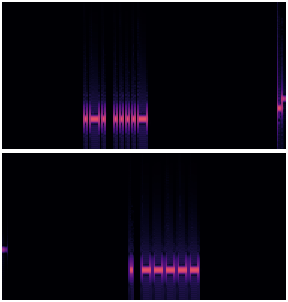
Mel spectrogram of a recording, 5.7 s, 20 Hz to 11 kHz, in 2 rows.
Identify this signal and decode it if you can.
Morse code, heard as a keyed tone, about 39 wpm, 700 Hz. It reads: R 4 E 0
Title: Single-Letter Single-Number 40wpm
